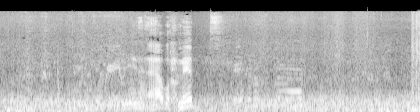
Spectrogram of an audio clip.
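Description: Wind and water rush steadily past a moving boat.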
